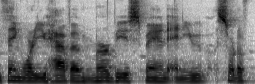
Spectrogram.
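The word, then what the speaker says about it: Möbius: plotting that uh as a merbius band I hope I'm pronouncing that right because it's German uh merbius strip which is Mobius strip I I know it looks Mobius but the the O has uh the um lot so I think it's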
